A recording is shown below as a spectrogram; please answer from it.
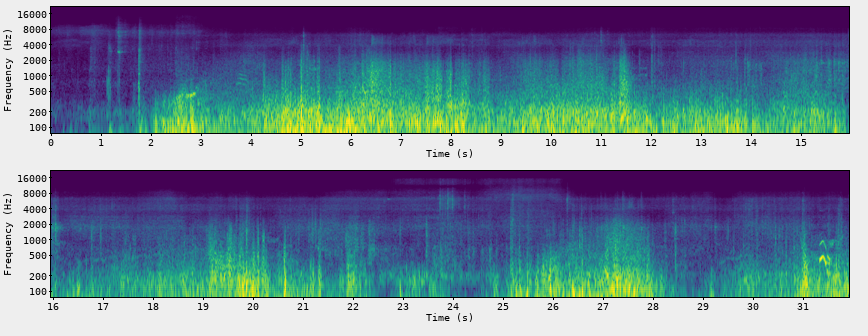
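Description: Mountain bike riding down a dirt forest trail, heard from a camera mounted on the bike: wind rushing over the microphone with tyre noise and scattered knocks and rattles from bumps. The noise rises and falls over the run.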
